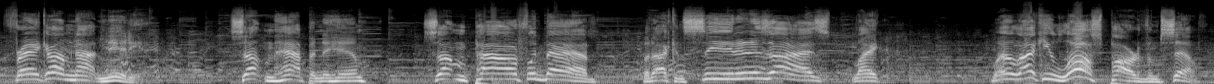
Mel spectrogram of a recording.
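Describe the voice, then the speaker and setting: An actor in a western audio drama playing a hearty cowboy friend who spins tales in a folksy, emphatic way. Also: male voice, high voice, sing-song, a little slow, a bit bright, some chatter behind, exaggerated voice. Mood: concerned. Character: hearty, storytelling older cowboy friend, slow drawl. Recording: music in the background.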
